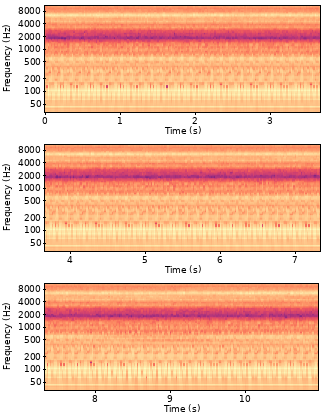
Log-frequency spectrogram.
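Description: Steady, even mechanical hum with a fast regular pulsing, the continuous drone of a running nebulizer compressor.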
